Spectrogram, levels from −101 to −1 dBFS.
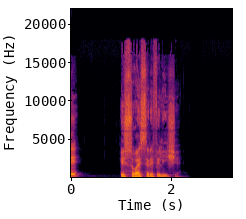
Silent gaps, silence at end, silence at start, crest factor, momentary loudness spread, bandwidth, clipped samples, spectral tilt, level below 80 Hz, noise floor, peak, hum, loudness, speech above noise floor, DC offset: none; 1.05 s; 0 s; 20 dB; 9 LU; 18 kHz; under 0.1%; -3.5 dB/octave; -82 dBFS; under -90 dBFS; -12 dBFS; none; -30 LUFS; over 60 dB; under 0.1%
